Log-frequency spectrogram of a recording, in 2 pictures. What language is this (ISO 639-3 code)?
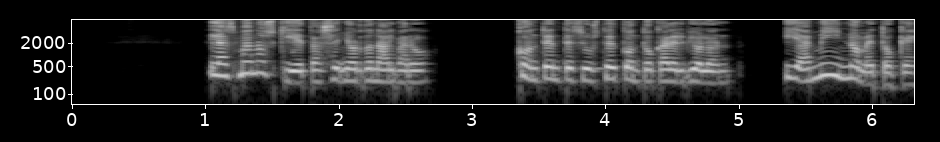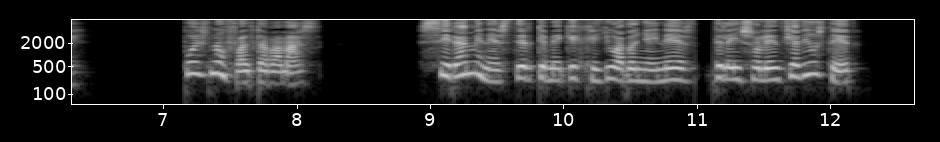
spa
